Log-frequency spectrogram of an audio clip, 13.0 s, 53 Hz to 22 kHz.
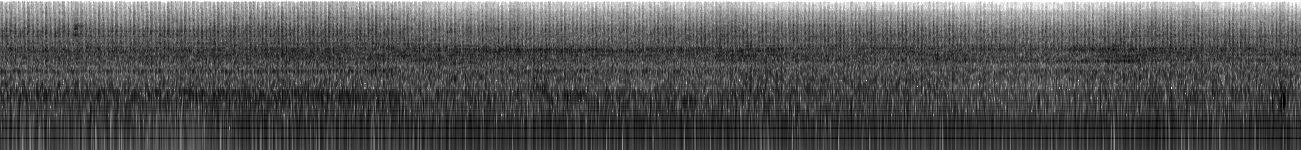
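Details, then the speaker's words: Small four-cylinder with HS2 carburettor, air cleaner off and analyzer connected: steady, even idle with no hunting, though the tuner finds it slightly too lean for its ignition system before adjusting. "So, I've just got it sitting there idling away. Yeah, it's a little bit um it's a little bit too lean for this ignition system."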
